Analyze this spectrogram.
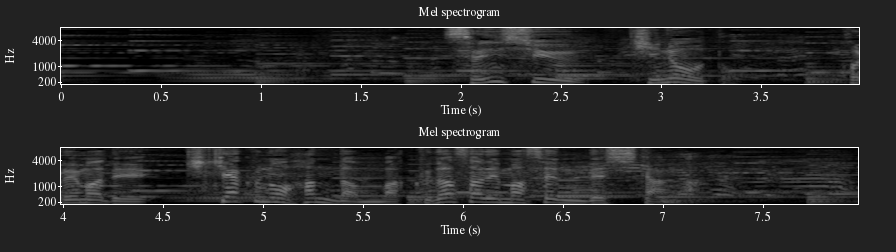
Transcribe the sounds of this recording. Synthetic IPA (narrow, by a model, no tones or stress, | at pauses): sẽ̞ɰ̃ɕɨːkʲino̞ːt̪o̞̰ | ko̞ɾe̞mad̪e̞kʲi̥kʲakɯ̟no̞ɦãnd̪ãɰ̃βakɯ̟d̪asaɾe̞masẽ̞nd̪e̞ɕi̥t̪a̰ŋa̰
